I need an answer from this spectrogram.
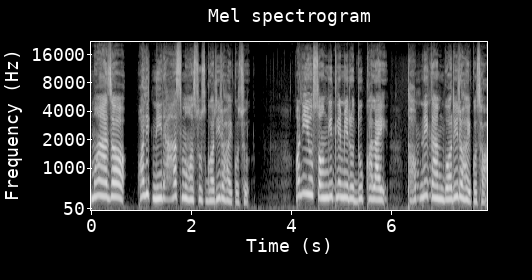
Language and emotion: Nepali, sad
